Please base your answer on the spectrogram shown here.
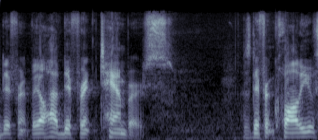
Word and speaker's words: timbre: your sound also called timbre t-i-m-b-r-e is pronounced timbre it creates the character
